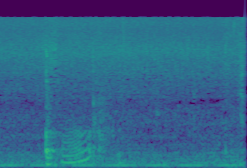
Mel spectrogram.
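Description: Sliced onions sizzling as they fry in a wok, stirred with a metal spoon that scrapes and knocks against the pan, with one sharp knock about half a second in.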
